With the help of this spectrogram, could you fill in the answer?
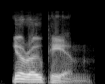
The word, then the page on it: europium: British English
